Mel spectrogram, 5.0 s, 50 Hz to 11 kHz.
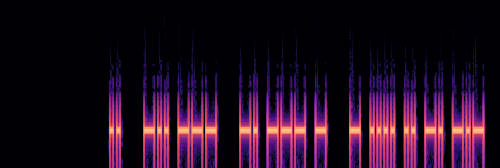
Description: Morse code, heard as a keyed tone, about 34 wpm, 700 Hz. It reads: I DO NOT THINK
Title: Sets of 4 Words 35wpm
